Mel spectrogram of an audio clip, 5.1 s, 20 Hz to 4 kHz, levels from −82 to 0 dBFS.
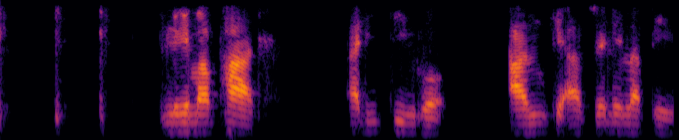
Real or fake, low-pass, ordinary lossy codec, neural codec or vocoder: real; 3.6 kHz; none; none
